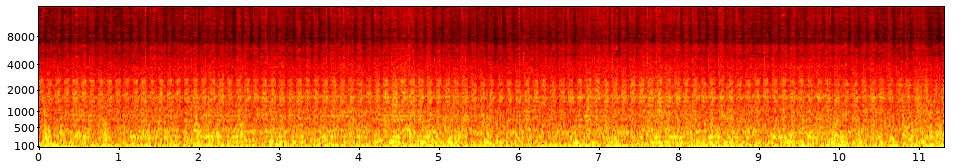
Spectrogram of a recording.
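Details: John Deere Model R tractor big diesel engine at first start after the pony motor was rebuilt, reinstalled and used to start it, following injector work and freeing a sticking fuel rack; steady even beat, low firm chug, no knocks or misses; normal running.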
